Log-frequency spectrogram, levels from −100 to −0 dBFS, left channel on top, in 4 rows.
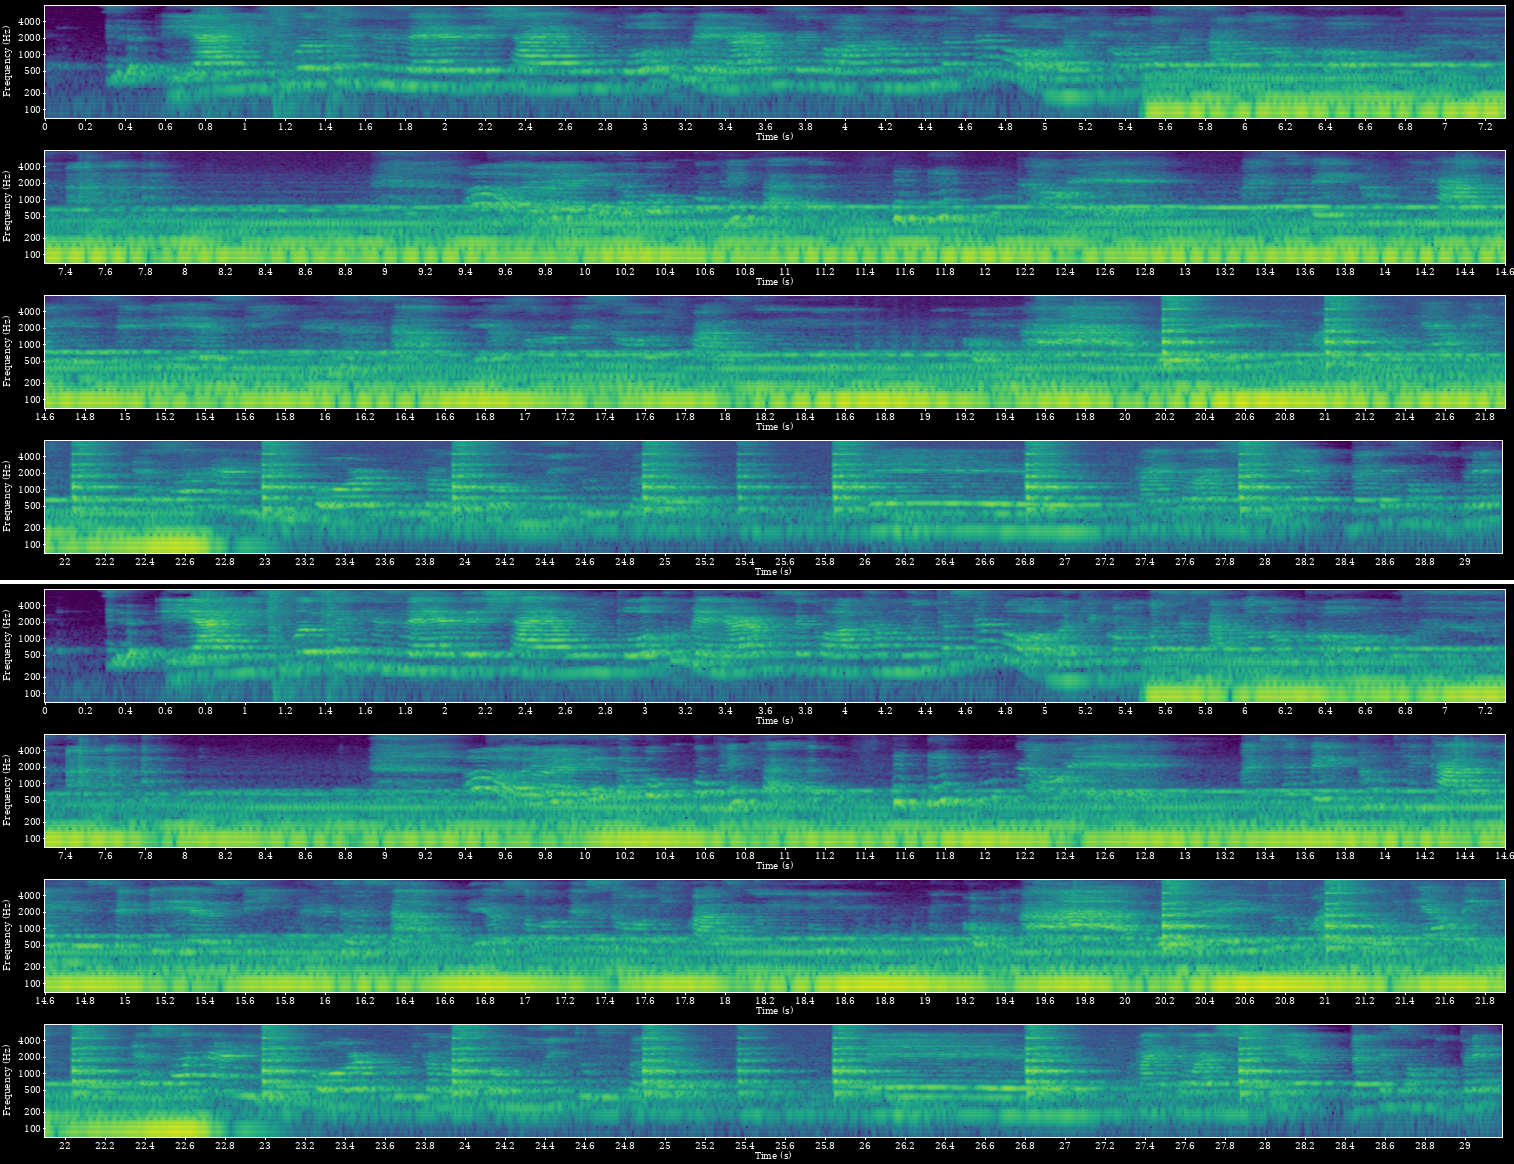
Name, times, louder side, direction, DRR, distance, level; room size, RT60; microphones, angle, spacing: voice 1, 0.6-7.9 8.9-9.4 9.7-10.1 12.2-25.3 26.0-29.1, right 3 dB, 75° right, 3.3 m, -30 dB
sound 1, 5.5-22.7, right 1 dB, 90° left, 2.0 m, -21 dB
voice 2, 9.4-12.1 15.9-16.5 17.4-17.5 20.5-20.6, right 1 dB, 25° right, 4.2 m, -31 dB
Water tap faucet / Drip, 19.6-28.2, right 1 dB, 5° right, 1.8 m, -27 dB
11.5 x 7.2 x 3.4 m
head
